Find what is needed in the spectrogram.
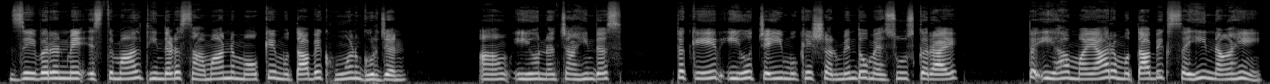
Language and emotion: Sindhi, fearful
